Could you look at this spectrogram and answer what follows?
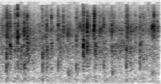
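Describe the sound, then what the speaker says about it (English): Church congregation clapping hands together in praise during a Sunday worship service, a brief burst of dense, steady applause from many people at once. "Give God a happy hand clap for how good he is."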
